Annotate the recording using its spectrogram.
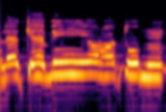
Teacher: لَكَبِيرَةٌ را کو منہ بھر کے پڑھیں گے، اور تا کے اوپر تنوین ہے، اور اس کے بعد میں حمزہ آ رہا ہے۔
